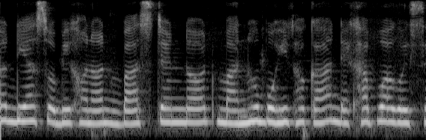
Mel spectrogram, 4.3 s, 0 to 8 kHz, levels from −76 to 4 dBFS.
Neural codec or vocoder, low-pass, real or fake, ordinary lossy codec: none; none; real; none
